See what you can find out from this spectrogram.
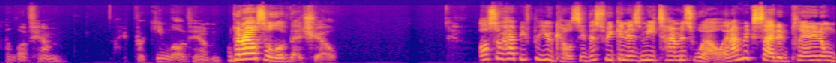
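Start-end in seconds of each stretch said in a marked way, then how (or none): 0.1-2.2 much softer, lower, dreamy confession; swooning hush. Real, not acted. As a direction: melt over a crush. Swooning over celebrity crush.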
